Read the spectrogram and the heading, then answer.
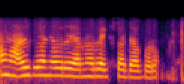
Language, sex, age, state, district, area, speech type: Tamil, female, 18-30, Tamil Nadu, Thoothukudi, rural, conversation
